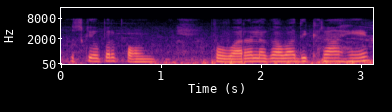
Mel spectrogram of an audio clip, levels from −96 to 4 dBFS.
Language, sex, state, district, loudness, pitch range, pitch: Hindi, female, Bihar, Vaishali, -23 LUFS, 180-215 Hz, 205 Hz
